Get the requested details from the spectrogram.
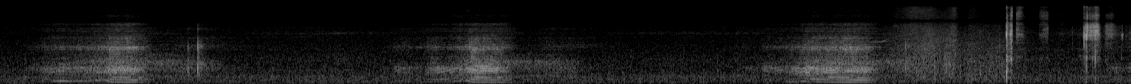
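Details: Adult man snoring all night while sharing a hotel room; three rattling, buzzy inspiratory snores about 3.5 seconds apart, roughly 16 breaths a minute, with brief clicks and room noise.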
